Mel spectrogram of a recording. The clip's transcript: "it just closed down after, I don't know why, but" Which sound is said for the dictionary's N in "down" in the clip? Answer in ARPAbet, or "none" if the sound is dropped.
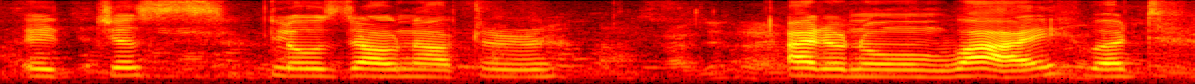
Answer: N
